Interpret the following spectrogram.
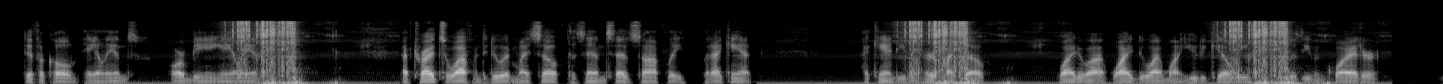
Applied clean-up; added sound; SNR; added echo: none; Domestic sounds, home sounds; -1 dB; none.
